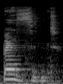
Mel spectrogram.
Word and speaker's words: peasant: Be careful about the word peasant. The pronunciation is peasant.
